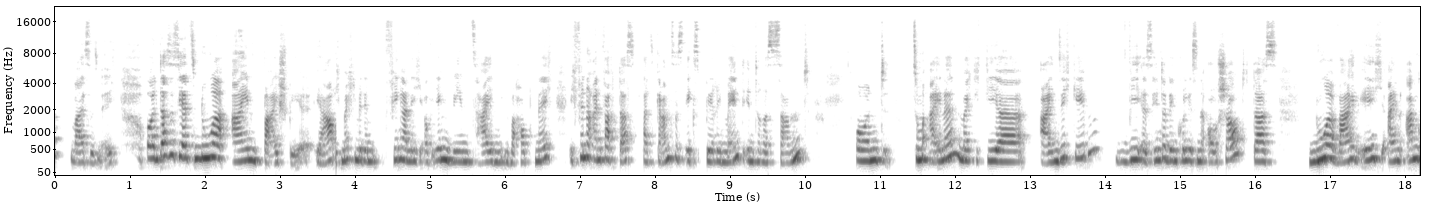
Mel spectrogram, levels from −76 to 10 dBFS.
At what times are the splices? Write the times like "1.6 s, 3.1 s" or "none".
3.7 s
